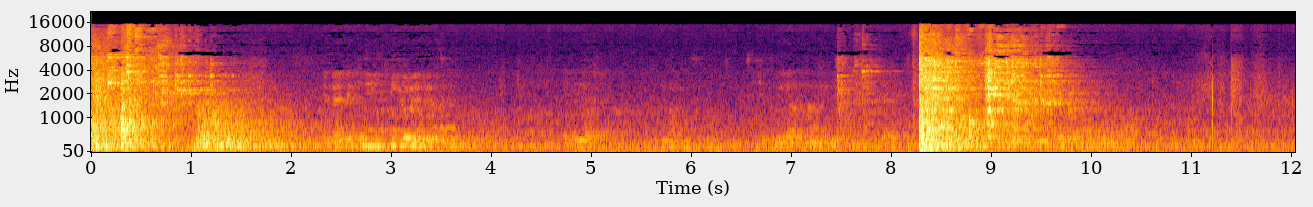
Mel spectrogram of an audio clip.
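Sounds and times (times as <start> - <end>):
glass shards clinking: 0.0 - 1.5, 7.4 - 10.0
glass shattering: 0.0 - 1.7, 7.5 - 10.0.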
